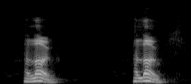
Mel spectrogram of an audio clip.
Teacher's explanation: two syllables, stressed on the second syllable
